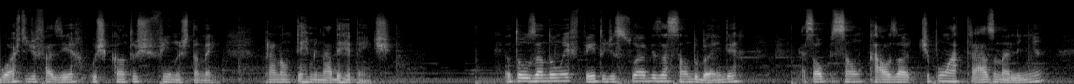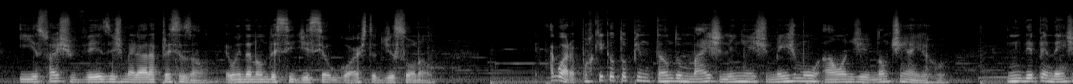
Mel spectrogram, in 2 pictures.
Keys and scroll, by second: 1.2 ctrl+z, 2.6 ctrl+z, 4.2 ctrl+z, 5.4 shift+x, 6.2 shift+x, 6.7 ctrl+z, 7.3 shift+x, 8.2 shift+x, 8.4 shift+x, 11.3 ctrl+z, 11.8 ctrl+z, 12.8 shift+x, 15.1 shift+x, 15.6 ctrl+z, 16.3 shift+x, 18.3 shift+x, 19.6 ctrl+z, 20.6 shift+x, 21.0 ctrl+z.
